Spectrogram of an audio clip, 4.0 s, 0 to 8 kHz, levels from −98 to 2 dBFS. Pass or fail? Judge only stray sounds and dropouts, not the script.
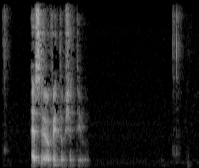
pass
